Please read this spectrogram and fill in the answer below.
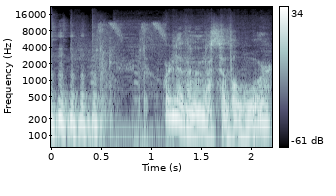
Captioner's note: chuckles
